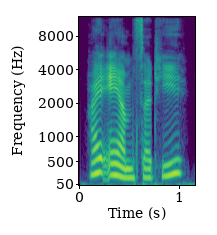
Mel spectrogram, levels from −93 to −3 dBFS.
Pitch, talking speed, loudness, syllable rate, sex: 210 Hz, 205 wpm, -18 LUFS, 4.4 syllables/s, female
